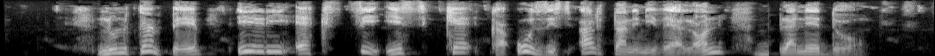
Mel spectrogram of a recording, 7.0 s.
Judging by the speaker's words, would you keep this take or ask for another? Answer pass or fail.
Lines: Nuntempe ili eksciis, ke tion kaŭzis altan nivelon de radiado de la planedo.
fail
